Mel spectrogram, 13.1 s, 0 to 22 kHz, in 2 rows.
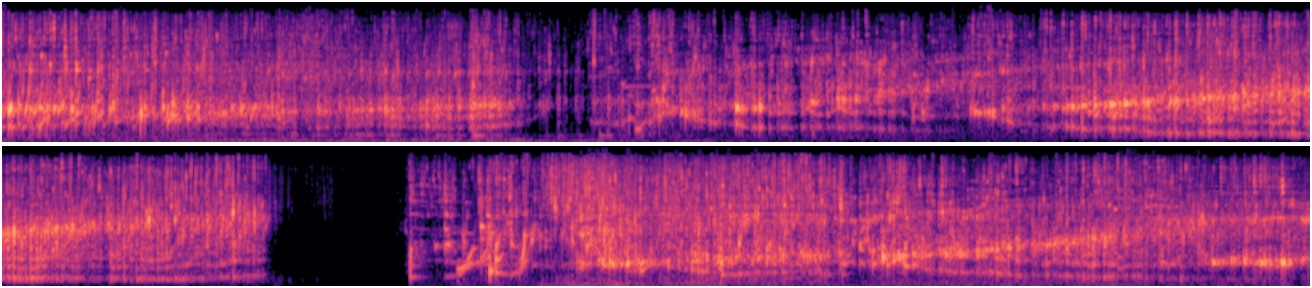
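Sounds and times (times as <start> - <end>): water pouring into a container: 0.0 - 8.0, 8.6 - 13.0.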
